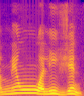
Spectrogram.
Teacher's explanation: یہ لکھنے میں میم زیر نون من ہے، لیکن چونکہ نون ساکن کے بعد واو حروف یرمالون میں سے موجود ہے تو نون ساکن نون تنوین کا قاعدہ یہ ہے، اصول یہ ہے کہ یہاں پر ادغام مع الغنہ کیا جائے گا، اسے مکمل طور پر ملا دیا جائے گا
